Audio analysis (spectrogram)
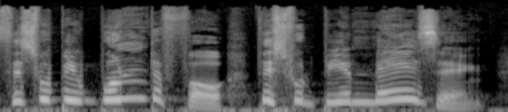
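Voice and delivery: high-pitched imagined delight; overjoyed. Acted. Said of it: "you'd be overjoyed at this".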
